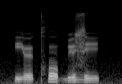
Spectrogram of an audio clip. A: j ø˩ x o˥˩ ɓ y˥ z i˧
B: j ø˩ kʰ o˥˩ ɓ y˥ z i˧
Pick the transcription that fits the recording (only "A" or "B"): B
